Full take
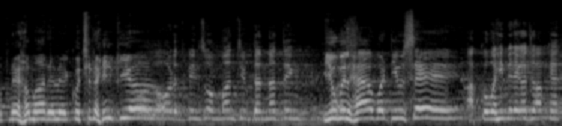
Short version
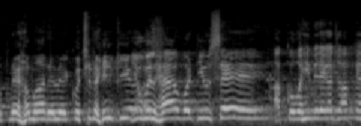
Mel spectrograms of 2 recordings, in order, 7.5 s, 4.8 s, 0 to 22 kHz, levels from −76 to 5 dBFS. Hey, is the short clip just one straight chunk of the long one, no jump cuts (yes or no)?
no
